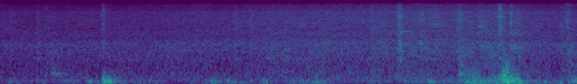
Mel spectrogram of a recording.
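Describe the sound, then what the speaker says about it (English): Steady wind rumble buffets the microphone, with a couple of louder gusts thumping through; no voices. "It's so windy here."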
